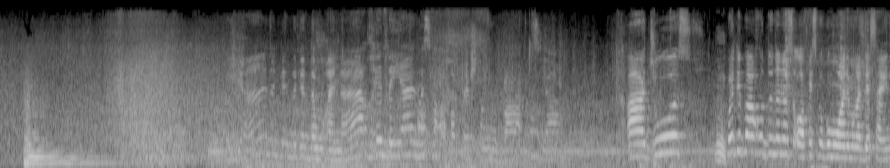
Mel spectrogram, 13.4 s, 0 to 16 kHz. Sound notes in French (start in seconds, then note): 0.0 waves splashing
